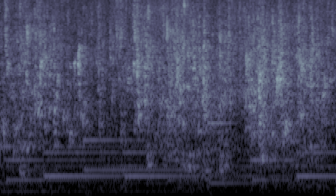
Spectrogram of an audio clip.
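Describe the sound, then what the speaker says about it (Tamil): Water splashing and swirling as a new clay pot is rinsed during seasoning, a continuous sloshing with a faint steady tonal hum underneath, close and moderately quiet, with no speech. "இப்போ விளக்கி முடிச்சதுக்கப்புறமா தண்ணியில் சேர்த்து நல்லா அதை வந்து அலசிக்கோங்க."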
